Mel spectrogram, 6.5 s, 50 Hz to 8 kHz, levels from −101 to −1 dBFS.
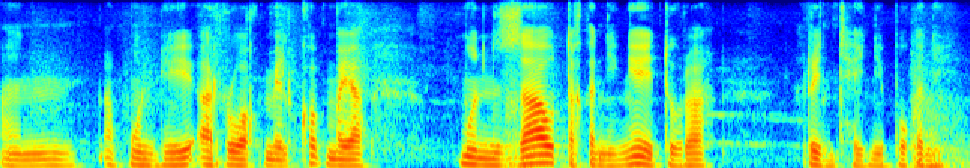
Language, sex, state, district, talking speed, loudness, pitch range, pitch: Mizo, male, Mizoram, Aizawl, 205 wpm, -22 LUFS, 105-120 Hz, 110 Hz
